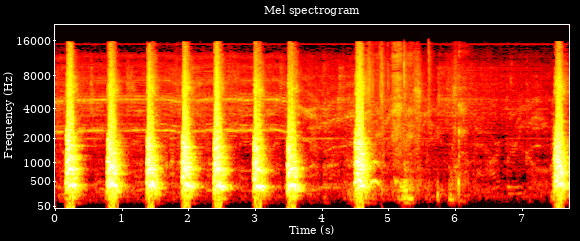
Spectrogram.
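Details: Rottweiler Jaden, two years old, barks at a son's new toy helicopter it dislikes: seven evenly spaced loud barks about every half second, a brief gap with softer rustling, then one more bark over a constant mechanical whine.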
